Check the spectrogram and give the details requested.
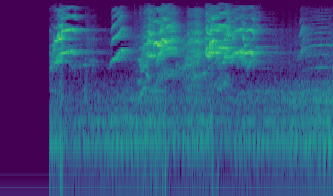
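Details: Magpie chick being fed by its mother: a few harsh, raspy squawks with broad high noisy energy, in bursts over about three seconds, over a faint low hum.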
